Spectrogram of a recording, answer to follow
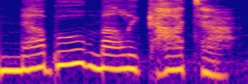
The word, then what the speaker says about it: Nabu Malikata: Those were the remains of Nabu Malikata, the goddess of flowers. I did pronounce her name correctly.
